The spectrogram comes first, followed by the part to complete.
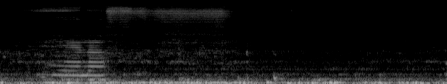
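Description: A short hummed 'mm' from a girl's voice near the start, over a steady low rumble of webcam-microphone noise, with a brief high hiss in the middle.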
